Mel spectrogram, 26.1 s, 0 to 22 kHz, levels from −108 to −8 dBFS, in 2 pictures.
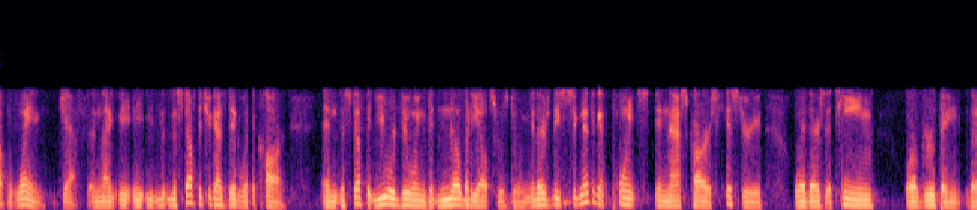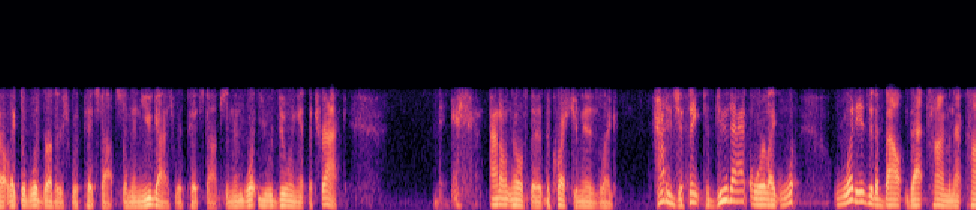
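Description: Throughout the clip, the speech passed through tandem speech coding: two low-rate speech codecs in a row, with a G.711-like mu-law link between them. The sound fits G.723.1 at roughly 6.3 kbit/s followed by AMR-NB at about 10.2 kbit/s. Each stage re-encodes the previous one's losses, so the speech sounds rough, noisy, muffled and warbly, with nothing above 3.8 kHz.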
